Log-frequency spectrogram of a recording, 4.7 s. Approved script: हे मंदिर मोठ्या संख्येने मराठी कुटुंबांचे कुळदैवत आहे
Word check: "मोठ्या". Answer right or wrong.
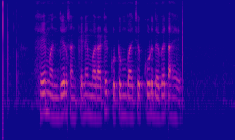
wrong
